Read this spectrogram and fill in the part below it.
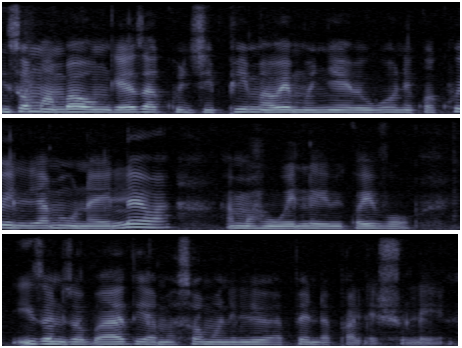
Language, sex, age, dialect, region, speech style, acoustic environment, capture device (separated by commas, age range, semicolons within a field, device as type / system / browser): Swahili, female, 25-34, Kenya - Nairobi Sheng-influenced, Kenya, focused, silence, desktop / Windows / Chrome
